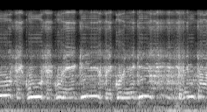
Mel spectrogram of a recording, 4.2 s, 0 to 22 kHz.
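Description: A voice received on single-sideband through an HR-2510 transceiver's speaker, thin and narrow-sounding, with the clipped tone of radio speech. It is a station calling CQ.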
